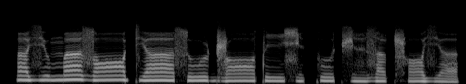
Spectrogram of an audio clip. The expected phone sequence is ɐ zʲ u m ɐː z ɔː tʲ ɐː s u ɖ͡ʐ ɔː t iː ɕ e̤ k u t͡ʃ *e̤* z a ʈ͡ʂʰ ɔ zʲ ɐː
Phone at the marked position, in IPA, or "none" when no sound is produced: ɛ̤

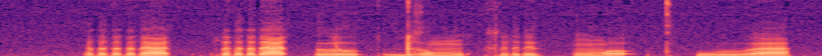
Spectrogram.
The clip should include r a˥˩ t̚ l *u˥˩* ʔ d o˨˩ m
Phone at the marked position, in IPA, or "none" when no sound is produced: u˦˥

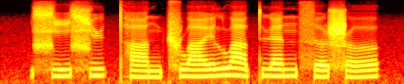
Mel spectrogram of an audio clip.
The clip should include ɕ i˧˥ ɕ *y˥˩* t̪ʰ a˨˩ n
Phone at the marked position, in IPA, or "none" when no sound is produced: y˧˥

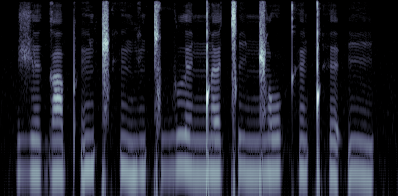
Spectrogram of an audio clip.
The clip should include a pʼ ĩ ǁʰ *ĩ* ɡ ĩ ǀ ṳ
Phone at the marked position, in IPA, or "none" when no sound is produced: ĩ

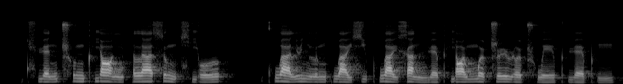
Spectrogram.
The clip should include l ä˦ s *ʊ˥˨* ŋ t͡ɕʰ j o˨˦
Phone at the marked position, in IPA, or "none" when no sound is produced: ʊ˥˨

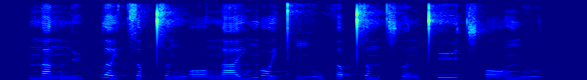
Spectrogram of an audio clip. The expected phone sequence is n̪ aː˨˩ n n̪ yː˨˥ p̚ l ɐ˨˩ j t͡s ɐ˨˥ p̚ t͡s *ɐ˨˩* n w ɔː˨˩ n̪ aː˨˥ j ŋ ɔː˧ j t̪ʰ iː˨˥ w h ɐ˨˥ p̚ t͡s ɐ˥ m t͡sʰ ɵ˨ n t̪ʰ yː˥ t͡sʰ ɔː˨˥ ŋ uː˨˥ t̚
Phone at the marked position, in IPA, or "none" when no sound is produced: ɐ˨˩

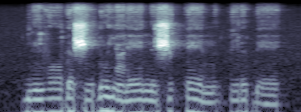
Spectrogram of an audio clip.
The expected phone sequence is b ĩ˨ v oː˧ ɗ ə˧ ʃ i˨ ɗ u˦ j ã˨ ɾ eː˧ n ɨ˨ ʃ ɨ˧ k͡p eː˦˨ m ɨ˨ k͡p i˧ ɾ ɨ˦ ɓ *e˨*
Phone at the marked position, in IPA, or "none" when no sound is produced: e˨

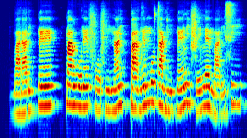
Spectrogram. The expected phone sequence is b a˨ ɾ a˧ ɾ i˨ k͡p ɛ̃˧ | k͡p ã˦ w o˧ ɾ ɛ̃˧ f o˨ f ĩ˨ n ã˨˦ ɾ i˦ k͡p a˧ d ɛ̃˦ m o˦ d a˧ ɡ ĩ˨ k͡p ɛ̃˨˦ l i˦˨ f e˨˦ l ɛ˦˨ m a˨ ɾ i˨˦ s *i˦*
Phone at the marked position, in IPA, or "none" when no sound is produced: i˦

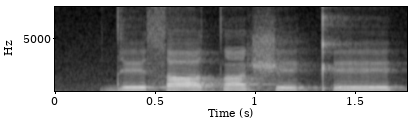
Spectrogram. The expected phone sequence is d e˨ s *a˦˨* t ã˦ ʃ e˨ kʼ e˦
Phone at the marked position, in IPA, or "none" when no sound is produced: a˦˨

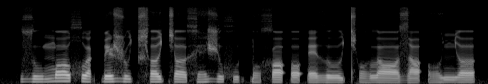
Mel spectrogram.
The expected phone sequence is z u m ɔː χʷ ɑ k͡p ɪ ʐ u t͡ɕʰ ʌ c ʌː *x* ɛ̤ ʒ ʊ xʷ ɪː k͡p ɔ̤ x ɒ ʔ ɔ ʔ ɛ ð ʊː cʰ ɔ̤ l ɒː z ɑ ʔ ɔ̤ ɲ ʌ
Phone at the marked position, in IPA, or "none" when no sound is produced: x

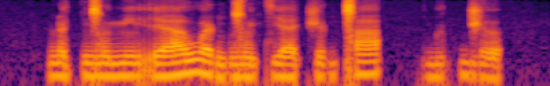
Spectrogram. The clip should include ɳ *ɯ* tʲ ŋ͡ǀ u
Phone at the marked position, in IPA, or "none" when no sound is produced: ɤ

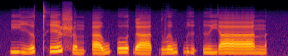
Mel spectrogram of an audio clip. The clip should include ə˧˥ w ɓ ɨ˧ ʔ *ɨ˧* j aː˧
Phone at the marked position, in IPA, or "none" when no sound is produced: ɨ˧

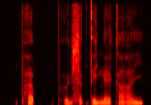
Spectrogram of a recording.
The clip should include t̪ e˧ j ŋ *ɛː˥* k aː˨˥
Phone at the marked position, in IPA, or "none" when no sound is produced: ɛː˨˥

